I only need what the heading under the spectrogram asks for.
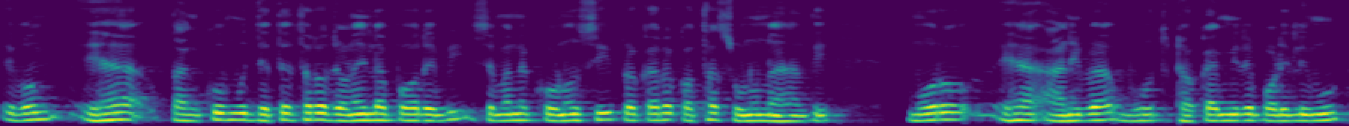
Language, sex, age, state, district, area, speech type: Odia, male, 18-30, Odisha, Dhenkanal, rural, spontaneous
